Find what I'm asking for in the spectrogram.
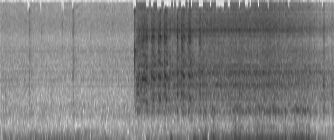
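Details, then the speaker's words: Honda CBR motorcycle, after many earlier failed attempts: starter churns unevenly with ragged catches that almost take; very close to firing but not yet running. "Let's see if the CBR will start. For the millionth time."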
